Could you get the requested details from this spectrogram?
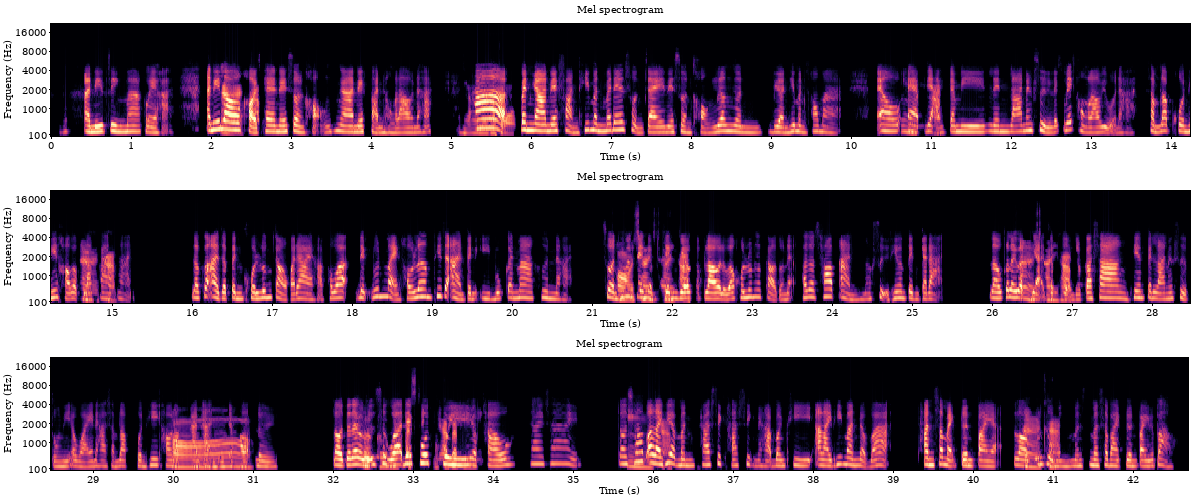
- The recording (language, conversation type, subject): Thai, unstructured, ถ้าคุณได้เลือกทำงานในฝัน คุณอยากทำงานอะไร?
- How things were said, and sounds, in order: other background noise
